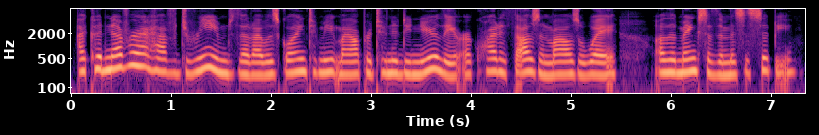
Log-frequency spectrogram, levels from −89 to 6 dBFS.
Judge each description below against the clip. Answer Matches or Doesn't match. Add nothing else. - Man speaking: Doesn't match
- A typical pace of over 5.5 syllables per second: Matches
